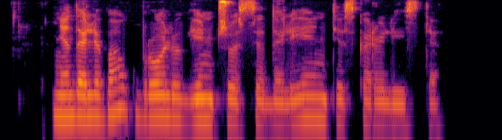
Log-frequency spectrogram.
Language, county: Lithuanian, Kaunas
